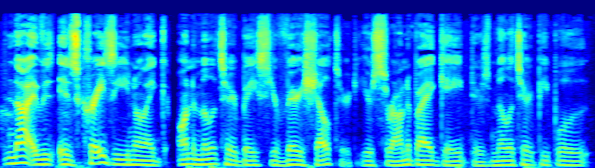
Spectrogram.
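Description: A man's voice: fairly low pitch, fairly even intonation, quick pace, darkish tone, no echo. A young man who grew up on a military base overseas, chatting casually and telling stories with lots of fillers and restarts. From United States, grew up on a military base in Japan. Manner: storytelling, many fillers and restarts. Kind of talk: casual chat.

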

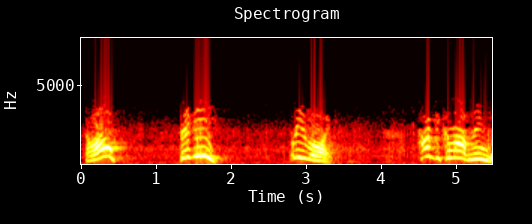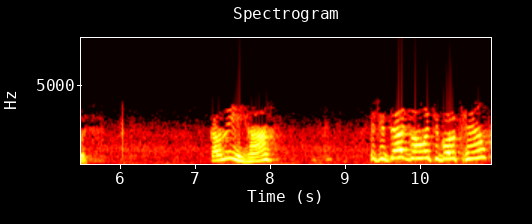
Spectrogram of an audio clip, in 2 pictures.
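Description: An actor playing a young, scheming schoolboy nephew in a 1950s radio sitcom, slangy and boyish. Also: male voice, extremely high pitch, sing-song, unhurried, long pauses, exaggerated voice. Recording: tinny old radio broadcast.

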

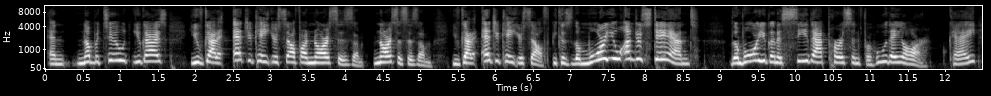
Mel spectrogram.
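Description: A woman coach talks straight to her listeners, her voice hoarse from a cold. She pitches a little high for a woman and speaks emphatically, checking in with them often. The sound is dry and close, with no room around it. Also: sing-song, normal speed, a bit bright, dry recording. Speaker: relationship coach and podcast host. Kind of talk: casual advice monologue.

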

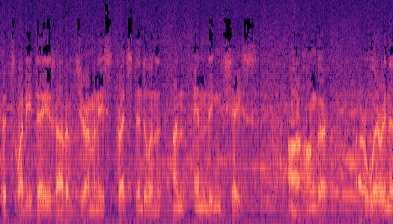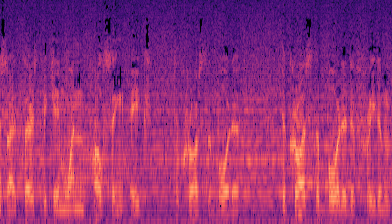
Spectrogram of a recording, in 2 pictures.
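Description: A low-voiced, grim and determined fugitive, played by a male actor, recounts his flight in 1940s radio drama style. Music runs behind him on an old broadcast recording. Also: normal speed, natural voice, poor audio. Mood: grim, weary.

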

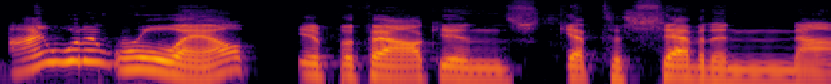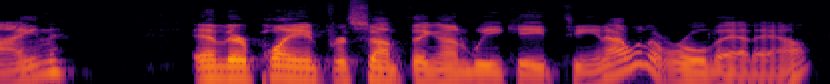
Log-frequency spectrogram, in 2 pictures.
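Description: A man's voice: medium pitch, wildly swooping pitch, moderate pace, pushed and bright, no room sound, clean studio sound. A man who runs a radio station's programming, talking casually on air and thinking aloud with restarts.

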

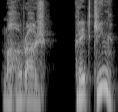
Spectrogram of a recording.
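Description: A man voicing a frightened, servile old village hunter with a husky voice in a storybook reading. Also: medium pitch, moderate pace, a little mellow, natural voice. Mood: fearful pleading.

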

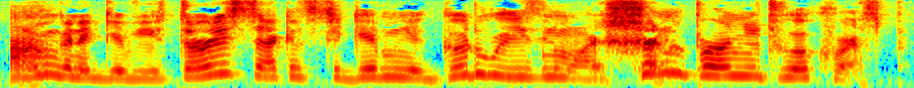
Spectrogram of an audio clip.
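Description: A woman plays a huge male storybook dragon, blustering and childlike. The delivery is booming and exaggerated, with big leaps in pitch for a young audience. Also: lively intonation, a little slow, gravelly, sharp tone, exaggerated voice. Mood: menacing.

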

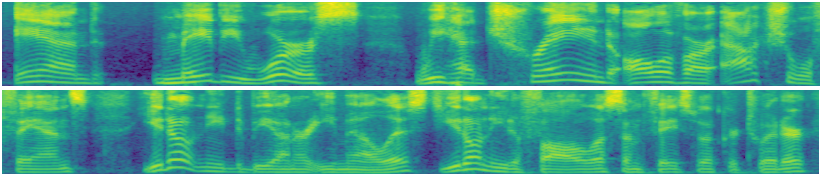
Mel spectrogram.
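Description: Band guest, male, casual storyteller, lively delivery, dry mic. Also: moderate pace, hardly any pauses, no echo. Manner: animated, chatty, pitch jumps when quoting. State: has a head cold.

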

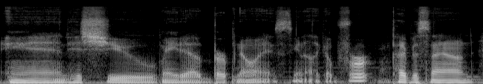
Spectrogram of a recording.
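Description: A man's voice: sits low, steady tone, slow pace, gravelly. A man from North Carolina, a painter chatting casually to camera in a rambling, amused storytelling way. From North Carolina, USA. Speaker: painter and video maker. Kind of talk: casual talking-head chat.

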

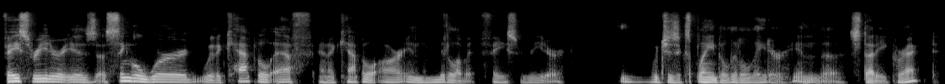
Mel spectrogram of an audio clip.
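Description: Male podcast host, slightly low and gravelly, deadpan and deliberate, dry studio sound. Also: dry recording. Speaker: podcast host and magazine editor. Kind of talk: podcast hosting, scripted intro and interviewing.

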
